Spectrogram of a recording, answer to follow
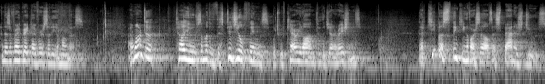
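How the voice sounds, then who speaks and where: Noticeable background noise and audible room echo surround this voice. A man with an American accent speaks at a fairly quick pace. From US Pacific Northwest, Seattle. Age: 60s. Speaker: rabbi. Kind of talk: lecture. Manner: halting.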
